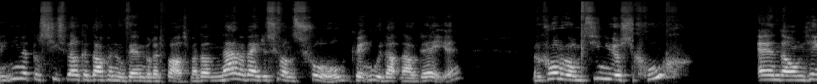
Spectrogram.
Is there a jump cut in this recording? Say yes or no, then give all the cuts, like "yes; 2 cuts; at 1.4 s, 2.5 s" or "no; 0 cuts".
yes; 4 cuts; at 2.8 s, 3.7 s, 5.3 s, 6.3 s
